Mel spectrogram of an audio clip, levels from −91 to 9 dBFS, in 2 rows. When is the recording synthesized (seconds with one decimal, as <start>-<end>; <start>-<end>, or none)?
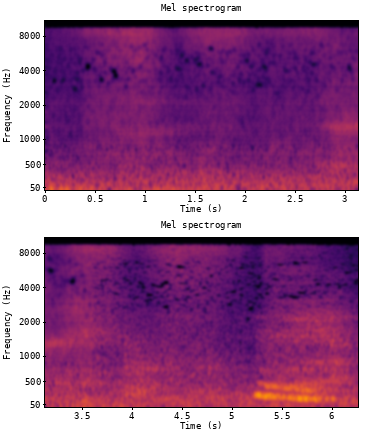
0.0-3.6

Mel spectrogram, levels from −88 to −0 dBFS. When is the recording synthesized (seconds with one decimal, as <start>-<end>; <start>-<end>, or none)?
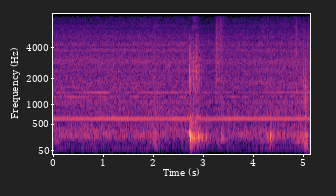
0.0-1.2; 1.6-3.9

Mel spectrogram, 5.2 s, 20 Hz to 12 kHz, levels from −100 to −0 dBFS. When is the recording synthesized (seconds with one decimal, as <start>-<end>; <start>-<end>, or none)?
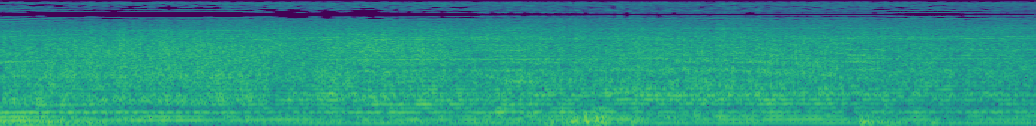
2.4-3.8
